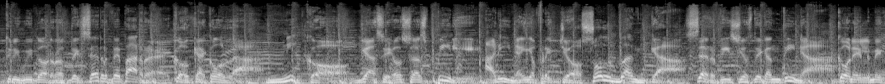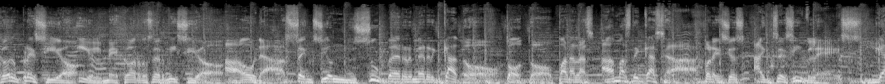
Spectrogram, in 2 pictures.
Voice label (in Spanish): COMERCIAL; MENDEZ 2012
